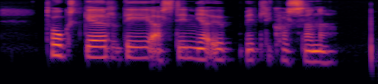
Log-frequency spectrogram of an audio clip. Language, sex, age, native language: Icelandic, female, 50-59, German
